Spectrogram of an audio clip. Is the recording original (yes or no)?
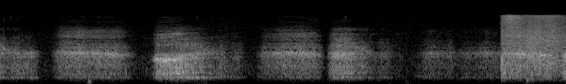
yes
